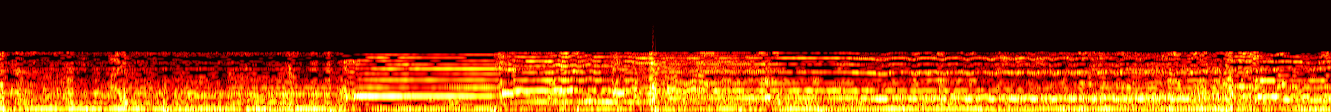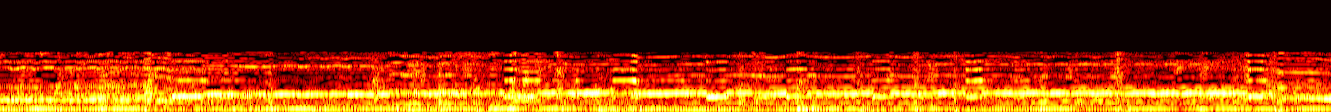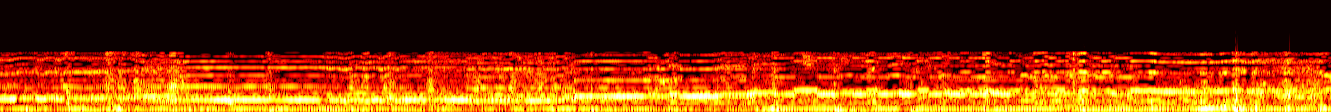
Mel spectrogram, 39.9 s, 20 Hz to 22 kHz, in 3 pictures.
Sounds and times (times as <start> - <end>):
Inside, large room or hall: 0.0 - 39.9
Music: 0.0 - 39.9.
